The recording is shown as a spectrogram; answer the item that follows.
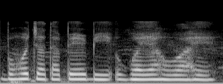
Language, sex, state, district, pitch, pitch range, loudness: Hindi, female, Arunachal Pradesh, Papum Pare, 230 Hz, 220-240 Hz, -14 LUFS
